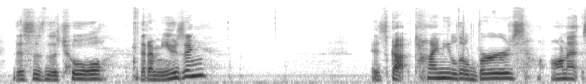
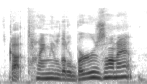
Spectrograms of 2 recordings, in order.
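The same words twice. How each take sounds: First: Talking through a face mask; muffled behind a mask. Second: Louder, faster repeat to be understood; clearer repeat. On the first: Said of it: "trying to talk with the mask on my face". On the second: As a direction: say it again, clearer. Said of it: "Sorry, trying to talk with the mask on my face". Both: Real, not acted.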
